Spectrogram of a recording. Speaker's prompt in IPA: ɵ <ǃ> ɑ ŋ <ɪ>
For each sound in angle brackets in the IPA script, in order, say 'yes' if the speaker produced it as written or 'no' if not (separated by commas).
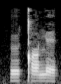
yes, no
